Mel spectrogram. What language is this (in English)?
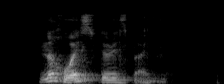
French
